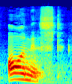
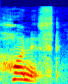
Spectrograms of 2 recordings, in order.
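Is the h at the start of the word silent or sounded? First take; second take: silent; sounded. First: The word begins with a silent h. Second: The word begins with a sounded h. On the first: The speaker calls it right. "So we silent the H" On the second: The speaker calls it wrong. "its pronunciation is not honest"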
